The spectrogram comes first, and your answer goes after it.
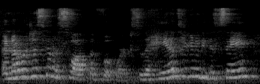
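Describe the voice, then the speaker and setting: A woman's voice: high-pitched, lively intonation, racing. A young woman instructing a kickboxing workout, calling out moves in clipped cues as she exercises. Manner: physically exerting while talking, in clipped cues. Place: large indoor martial arts gym with mats. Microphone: far camera across the room. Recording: echoey gym, distant mic, noisy.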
